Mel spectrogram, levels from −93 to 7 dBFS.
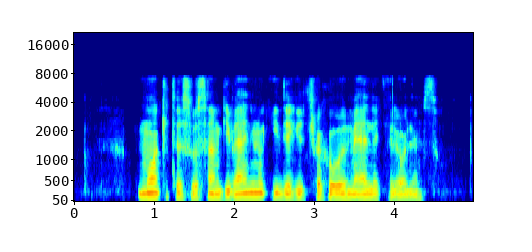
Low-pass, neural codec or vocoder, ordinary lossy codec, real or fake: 7.2 kHz; codec, 16 kHz, 4.8 kbps, FACodec; AAC, 48 kbps; fake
